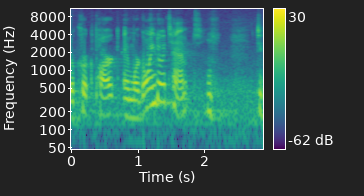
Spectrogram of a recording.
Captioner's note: chuckles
